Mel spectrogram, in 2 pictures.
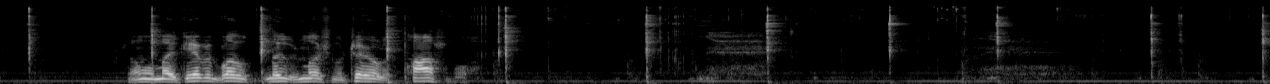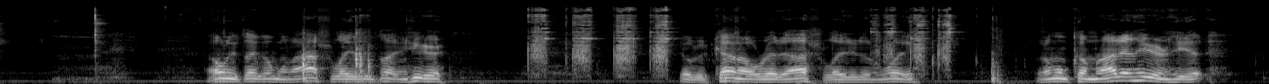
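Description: A small blade scrapes in short, sharp strokes.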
